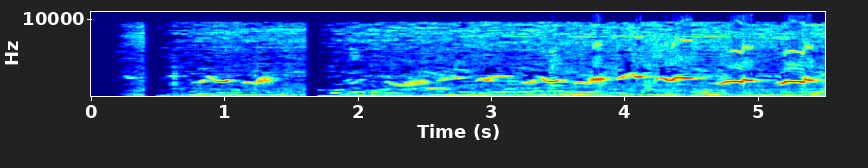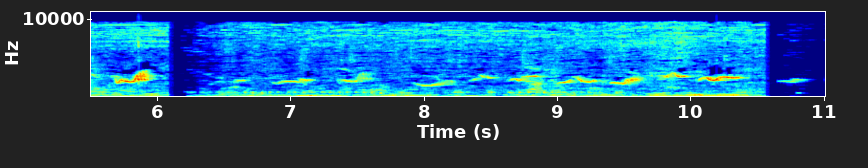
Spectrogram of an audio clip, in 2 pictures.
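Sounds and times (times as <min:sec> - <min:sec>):
nature sounds: 0:00.2 - 0:10.9.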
